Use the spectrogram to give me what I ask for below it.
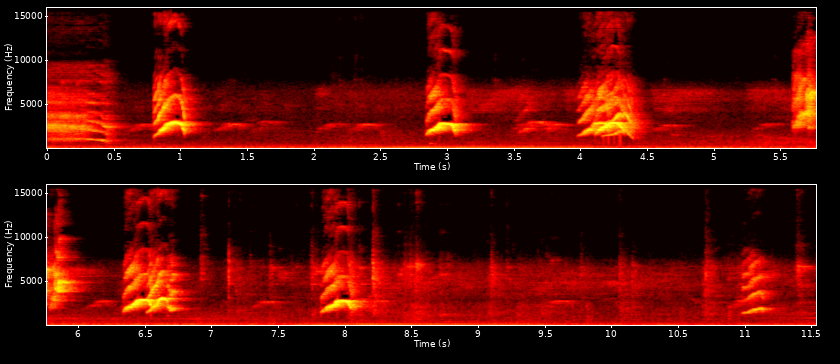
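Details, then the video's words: Eagerly calling male Australian finch repeating short, harsh nasal squawks roughly every one to two seconds, some doubled, then a softer final note after a longer pause. "FALK AUSTRALIA JANTAN GACOR"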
